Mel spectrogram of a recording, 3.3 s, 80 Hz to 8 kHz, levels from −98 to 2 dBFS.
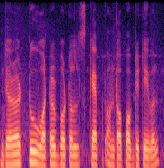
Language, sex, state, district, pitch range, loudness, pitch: English, male, Assam, Kamrup Metropolitan, 115-130 Hz, -16 LUFS, 120 Hz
